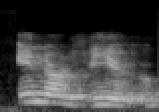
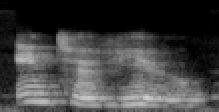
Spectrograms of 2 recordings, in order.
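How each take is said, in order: First: The t after n is dropped, American style. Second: The t after n is fully pronounced, British style. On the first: "We don't pronounce the T in American accent when it comes after the N. So Kayla says inner" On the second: "But in British accent, they say inter"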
